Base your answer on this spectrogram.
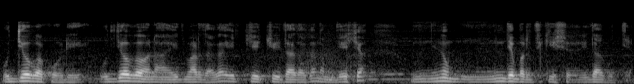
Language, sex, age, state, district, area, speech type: Kannada, male, 45-60, Karnataka, Bangalore Rural, rural, spontaneous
